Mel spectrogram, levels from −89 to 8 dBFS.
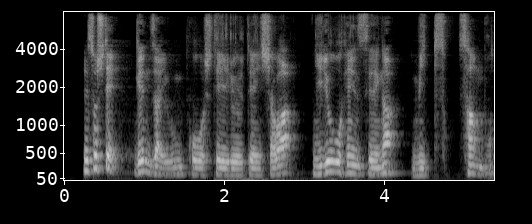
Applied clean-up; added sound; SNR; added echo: neural mask model DeepFilterNet 3.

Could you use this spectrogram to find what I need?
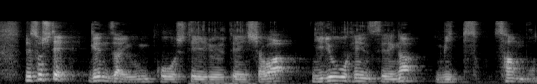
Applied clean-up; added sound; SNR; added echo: neural separator model SepFormer DNS4.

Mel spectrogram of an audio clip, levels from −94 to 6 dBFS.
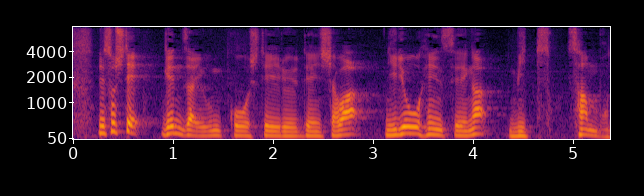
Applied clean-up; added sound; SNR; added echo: none; none; none; none.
